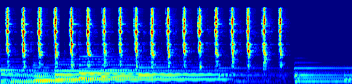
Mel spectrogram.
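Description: Quiz countdown timer ticking rapidly and evenly like a clock over soft sustained background music; the ticking stops shortly before the end as the timer runs out, leaving the music.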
